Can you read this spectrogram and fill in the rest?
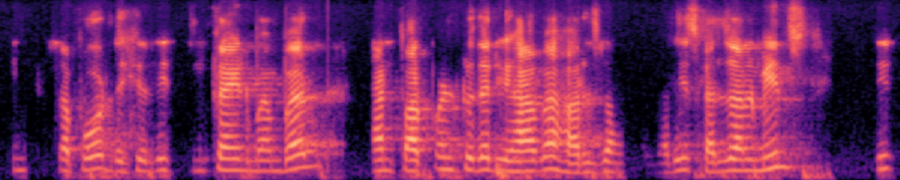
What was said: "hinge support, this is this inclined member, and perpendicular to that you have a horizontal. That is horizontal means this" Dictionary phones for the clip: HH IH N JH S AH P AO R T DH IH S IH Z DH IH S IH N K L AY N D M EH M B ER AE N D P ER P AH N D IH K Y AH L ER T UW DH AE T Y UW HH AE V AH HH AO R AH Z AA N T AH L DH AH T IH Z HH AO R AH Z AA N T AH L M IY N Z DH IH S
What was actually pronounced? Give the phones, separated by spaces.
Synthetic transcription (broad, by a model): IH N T S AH P AO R T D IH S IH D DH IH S IH N K L AY N D M EH M B ER AE N D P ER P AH D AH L T UW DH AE T Y UW HH AE V AH HH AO R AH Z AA N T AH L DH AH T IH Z HH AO R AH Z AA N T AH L M IY N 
